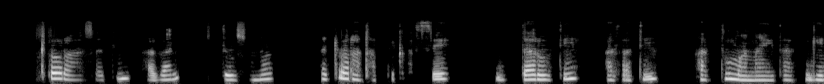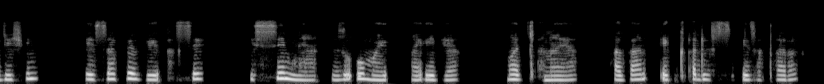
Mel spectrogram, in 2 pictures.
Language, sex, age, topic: Gamo, female, 25-35, government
